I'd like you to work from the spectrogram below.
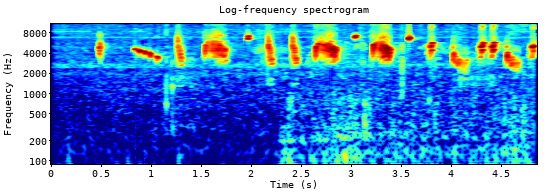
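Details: Songbird training recording in a harsh, rough-burst style for pet and contest birds: sharp high chirps, slurred whistles and buzzy notes come in quick uneven bursts over a soft hiss.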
